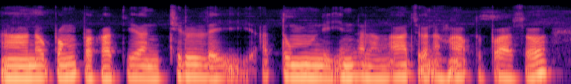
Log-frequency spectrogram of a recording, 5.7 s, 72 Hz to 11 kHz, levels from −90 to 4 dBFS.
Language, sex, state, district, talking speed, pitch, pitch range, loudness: Mizo, male, Mizoram, Aizawl, 170 wpm, 115 Hz, 110-120 Hz, -18 LUFS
